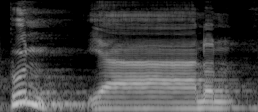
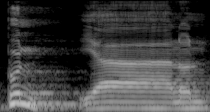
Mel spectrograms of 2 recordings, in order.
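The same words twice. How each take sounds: No difference in how they are said.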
